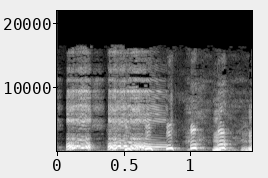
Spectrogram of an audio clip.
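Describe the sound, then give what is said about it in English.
A squeezed red rubber chicken toy, held in the hand, lets out a quick run of loud, squawky clucks, about five or six bursts in rapid, uneven succession with no talking. “It's red chicken. What's this chicken all about? I don't want you to squeeze it and find out.”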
